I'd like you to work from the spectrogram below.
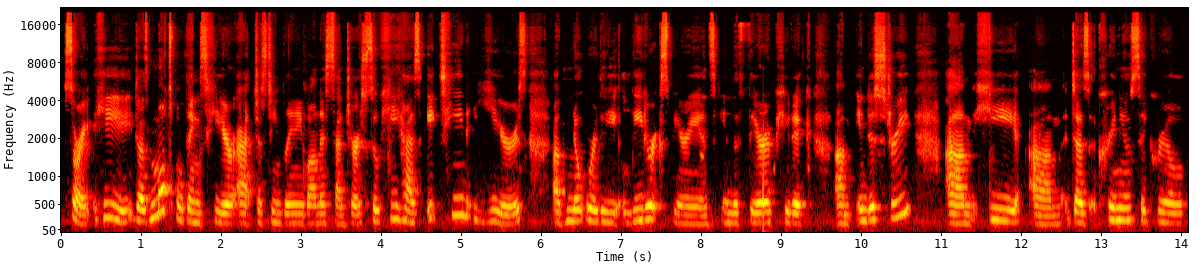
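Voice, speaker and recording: Woman introducing guests with pauses. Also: fairly low pitch. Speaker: staff member introducing guests.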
